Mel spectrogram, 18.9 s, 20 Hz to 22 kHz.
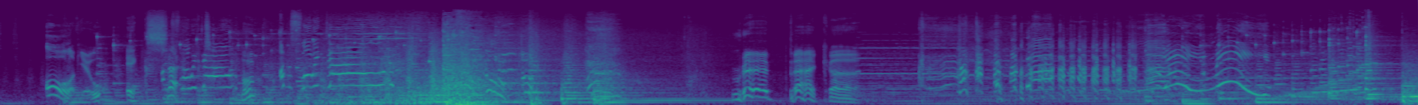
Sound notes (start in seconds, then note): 7.5 Thomas, Percy, and James Gasps; 12.2 Thomas, Percy, and James Laugh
